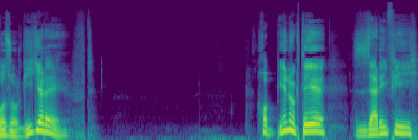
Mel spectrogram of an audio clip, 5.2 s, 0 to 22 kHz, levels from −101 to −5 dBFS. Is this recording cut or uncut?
uncut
